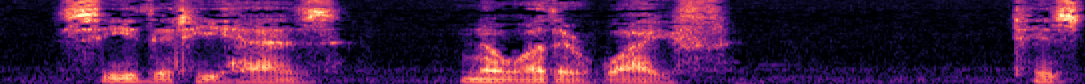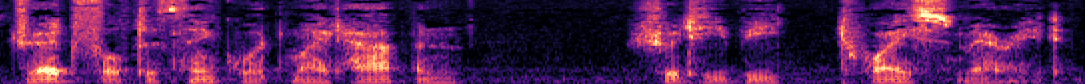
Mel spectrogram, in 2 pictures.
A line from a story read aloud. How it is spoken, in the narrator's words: continued, dropping her voice to a whisper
